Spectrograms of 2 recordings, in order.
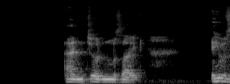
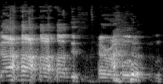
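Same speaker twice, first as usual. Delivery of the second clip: laughing mock despair; 5 semitones higher, 11 dB louder, slower than usual. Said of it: "we were all like".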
